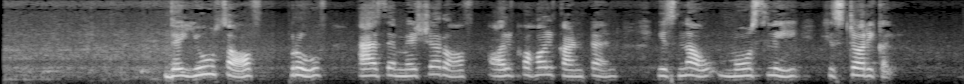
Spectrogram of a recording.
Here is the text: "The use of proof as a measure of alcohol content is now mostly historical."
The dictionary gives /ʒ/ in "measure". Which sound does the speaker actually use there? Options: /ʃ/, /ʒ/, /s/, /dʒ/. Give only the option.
/ʃ/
